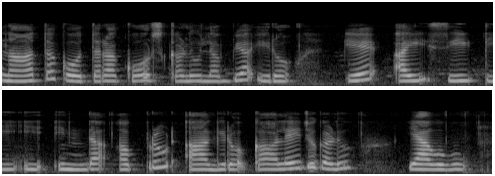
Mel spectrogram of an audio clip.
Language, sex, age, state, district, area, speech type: Kannada, female, 18-30, Karnataka, Tumkur, urban, read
